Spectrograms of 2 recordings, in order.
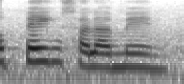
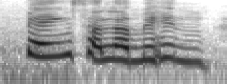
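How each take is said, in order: First: Said in the usual way. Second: Louder, higher insistent demand for the mirror; insistent repeat. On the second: Retold or imitated. Patient insisting to her daughter, louder, on the mirror. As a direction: press harder the second time. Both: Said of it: "Sulat ang sulat".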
